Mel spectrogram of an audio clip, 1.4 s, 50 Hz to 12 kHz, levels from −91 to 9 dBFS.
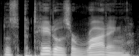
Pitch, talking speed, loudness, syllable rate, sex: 105 Hz, 170 wpm, -16 LUFS, 7.1 syllables/s, male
